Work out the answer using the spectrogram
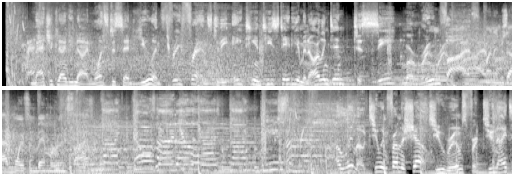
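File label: radio men adult contemporary; radio imaging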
